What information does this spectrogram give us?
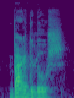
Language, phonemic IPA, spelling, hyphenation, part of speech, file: Dutch, /ˈbaːr.dəˌloːs/, baardeloos, baar‧de‧loos, adjective, Nl-baardeloos.ogg
- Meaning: alternative form of baardloos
